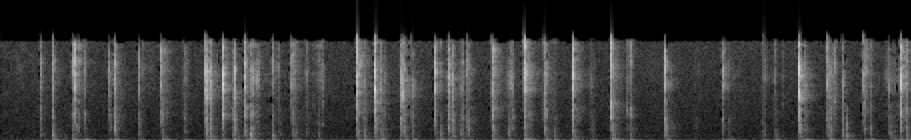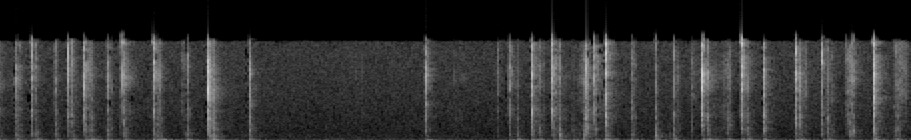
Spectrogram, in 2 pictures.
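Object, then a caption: Laptop keyboard with plastic keys. Long holographic acrylic nails tap the black plastic keys of a MacBook Pro laptop keyboard in steady typing. Dense, quick clicks each have a low thump and a bright, crisp tick, with a brief pause around the six-second mark before the typing resumes.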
